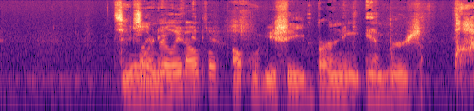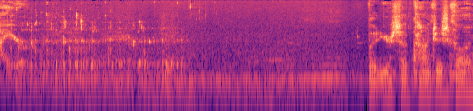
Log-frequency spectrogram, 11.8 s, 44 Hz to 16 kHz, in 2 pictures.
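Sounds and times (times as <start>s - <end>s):
speech: 1.4s - 7.0s, 10.6s - 11.8s
water bubbling inside a bong during a hit: 6.0s - 8.4s.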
